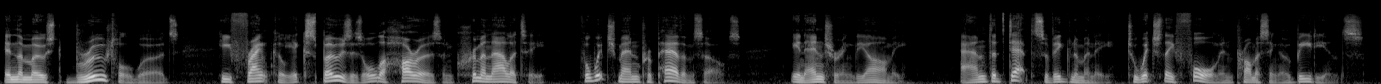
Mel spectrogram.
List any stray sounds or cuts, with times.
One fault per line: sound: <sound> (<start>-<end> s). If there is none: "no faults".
no faults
